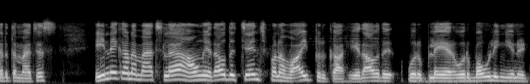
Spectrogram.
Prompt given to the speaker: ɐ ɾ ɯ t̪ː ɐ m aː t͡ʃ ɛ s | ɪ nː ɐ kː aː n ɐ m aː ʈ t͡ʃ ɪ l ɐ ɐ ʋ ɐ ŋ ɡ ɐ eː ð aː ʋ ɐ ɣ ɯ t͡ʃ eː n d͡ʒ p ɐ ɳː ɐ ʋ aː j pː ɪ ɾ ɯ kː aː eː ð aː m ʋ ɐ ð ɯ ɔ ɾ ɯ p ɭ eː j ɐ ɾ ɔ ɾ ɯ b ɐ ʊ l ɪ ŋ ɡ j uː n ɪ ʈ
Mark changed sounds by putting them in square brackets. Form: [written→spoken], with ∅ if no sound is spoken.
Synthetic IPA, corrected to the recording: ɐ ɾ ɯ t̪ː ɐ m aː t͡ʃ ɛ s | ɪ nː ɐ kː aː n ɐ m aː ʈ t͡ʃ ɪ l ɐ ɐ ʋ ɐ ŋ ɡ ɐ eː ð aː ʋ ɐ [ɣ→ð] ɯ t͡ʃ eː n d͡ʒ p ɐ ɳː ɐ ʋ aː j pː ɪ ɾ ɯ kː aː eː ð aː [m→∅] ʋ ɐ ð ɯ ɔ ɾ ɯ p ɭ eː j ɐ ɾ ɔ ɾ ɯ b ɐ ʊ l ɪ ŋ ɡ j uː n ɪ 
